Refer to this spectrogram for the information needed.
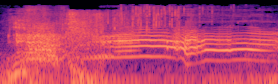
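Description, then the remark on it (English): A loud snarl from an attacker pouncing on a man and clamping her teeth around his neck bursts out with a rough, noisy attack, then stretches into a strained, tonal growl that dips and wavers for about two seconds. “launching towards him with a growl, her teeth clamping around his neck,”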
